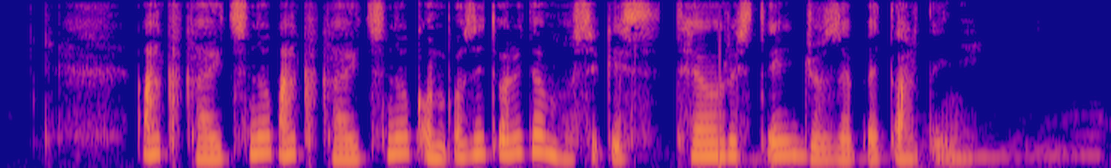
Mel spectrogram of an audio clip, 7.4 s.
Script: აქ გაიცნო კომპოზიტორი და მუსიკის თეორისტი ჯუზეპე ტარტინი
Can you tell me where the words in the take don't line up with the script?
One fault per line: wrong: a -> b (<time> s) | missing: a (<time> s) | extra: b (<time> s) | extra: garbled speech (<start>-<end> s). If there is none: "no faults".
extra: აქ გაიცნო (1.9 s)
